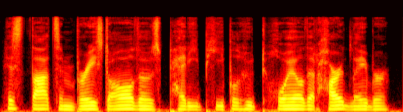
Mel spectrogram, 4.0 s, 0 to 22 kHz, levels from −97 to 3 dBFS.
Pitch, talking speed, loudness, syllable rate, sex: 115 Hz, 180 wpm, -19 LUFS, 4.9 syllables/s, male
